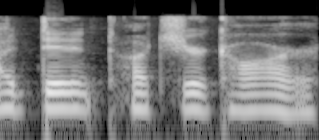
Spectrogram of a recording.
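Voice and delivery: quiet, soft voice spoken slowly. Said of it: "I'm like, in my head".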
